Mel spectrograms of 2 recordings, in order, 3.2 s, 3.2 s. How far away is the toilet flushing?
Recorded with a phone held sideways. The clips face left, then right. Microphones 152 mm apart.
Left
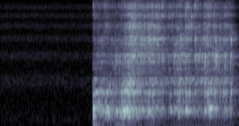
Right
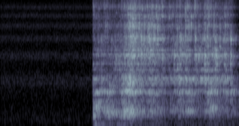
About 1.1 m.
